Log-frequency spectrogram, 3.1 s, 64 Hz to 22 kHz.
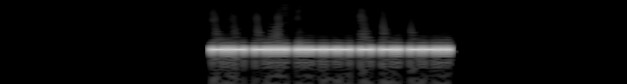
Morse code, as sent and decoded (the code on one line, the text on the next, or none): -.- -... ..--- - -. --..
KB2TNZ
